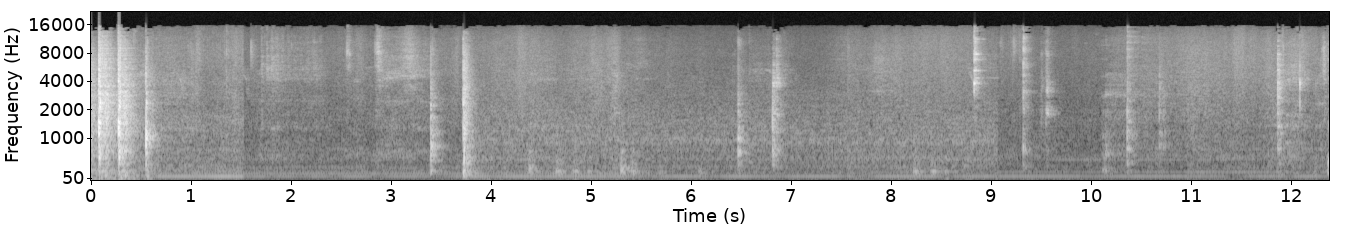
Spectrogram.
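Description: Colcannon being put into a dish in a home kitchen, with sharp clinks and clatters of dishes and utensils at irregular intervals over a low steady hum.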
